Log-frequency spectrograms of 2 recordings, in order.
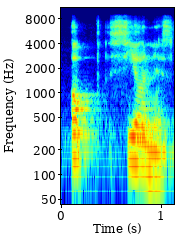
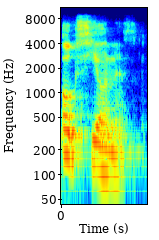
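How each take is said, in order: First: A clear P sound comes before -ciones. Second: A K sound replaces the P before -ciones. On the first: The speaker calls it right. "Como nos cuesta pronunciar esa P ahí" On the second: The speaker calls it wrong. "algunos dicen opciones, como si fuera con doce"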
